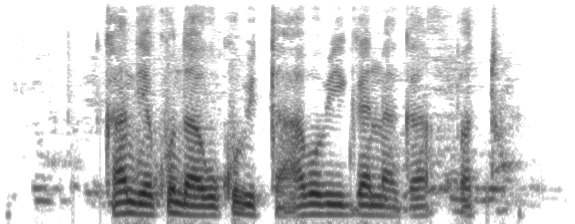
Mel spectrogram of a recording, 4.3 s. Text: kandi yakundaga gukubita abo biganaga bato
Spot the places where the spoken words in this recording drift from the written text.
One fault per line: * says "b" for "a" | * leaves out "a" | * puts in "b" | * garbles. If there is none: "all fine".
all fine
